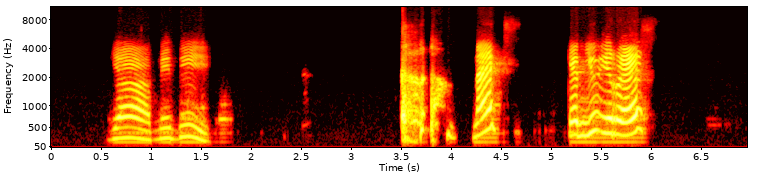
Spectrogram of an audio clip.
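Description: A young girl speaks slowly and clearly through an online call, as if reading out.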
